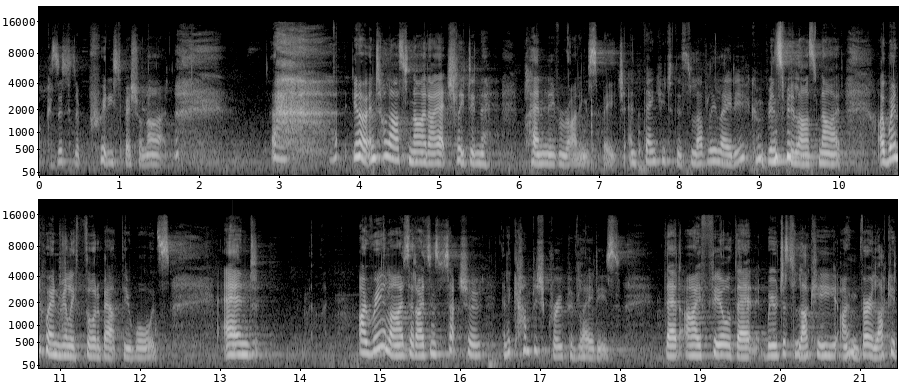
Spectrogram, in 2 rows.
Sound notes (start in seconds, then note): 1.8 breathes deeply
